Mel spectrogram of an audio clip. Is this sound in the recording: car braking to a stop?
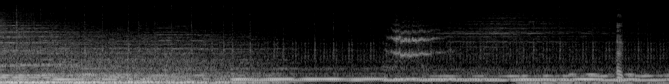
yes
